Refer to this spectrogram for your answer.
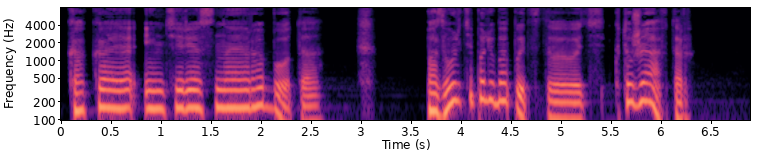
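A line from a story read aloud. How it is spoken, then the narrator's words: Confused smiling reply. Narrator (Russian): Растерянно улыбнувшись, Илиади ответил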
